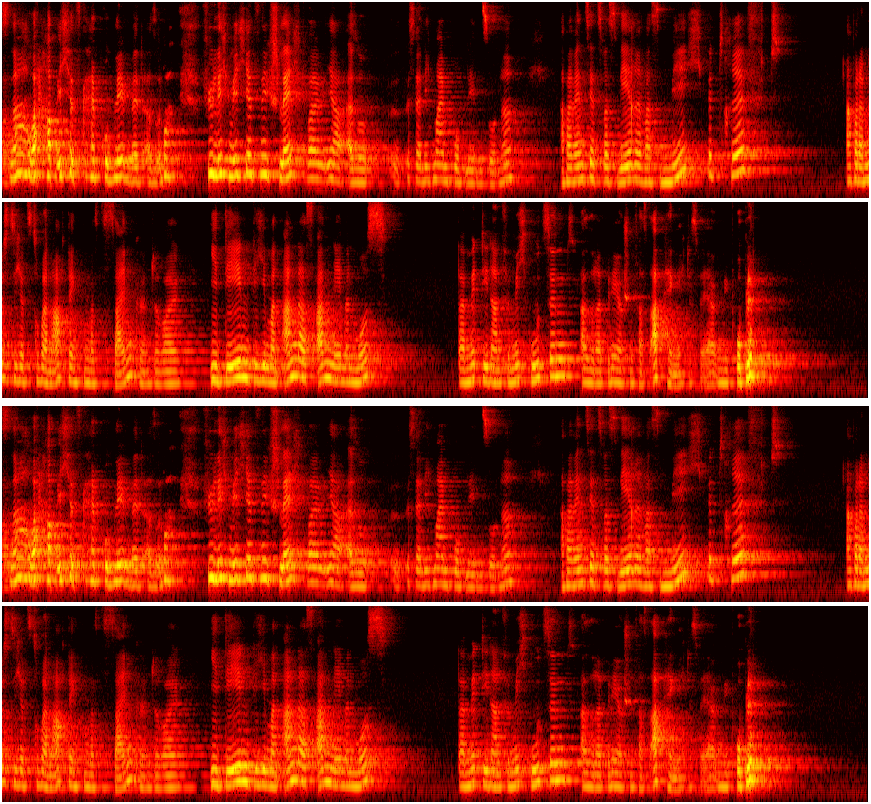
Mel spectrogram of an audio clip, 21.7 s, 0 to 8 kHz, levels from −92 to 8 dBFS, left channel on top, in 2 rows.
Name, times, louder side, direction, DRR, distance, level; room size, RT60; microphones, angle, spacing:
voice 1, 0.0-4.6 4.9-6.4 7.0-9.7 10.6-13.1 13.4-15.6 16.5-20.2, left 1 dB, 15° left, 8 dB, 0.3 m, -28 dB
13.5 x 5.4 x 2.6 m, 1.3 s
head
